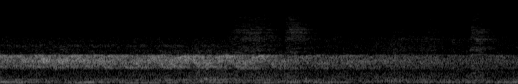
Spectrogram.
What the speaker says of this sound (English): Mr. Wolk, if you can go back just and wait until the sirens pass, please.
